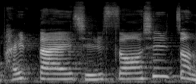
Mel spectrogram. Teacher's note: 리을이 다 앞자음으로 오고 있고 그 뒤에 드스즈와 같은 한자어 자음이 위치하게 되면 리을 뒤에서 드스즈는 모두 뜨스즈 된소리로 변화하고 있는 것 확인할 수 있죠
